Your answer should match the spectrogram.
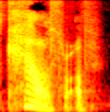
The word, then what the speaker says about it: Calthrop: Charles Calthrop. – Calthrop, like Caltrop. – Sort of, but it's spelled like Calthrop. Calthrop.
